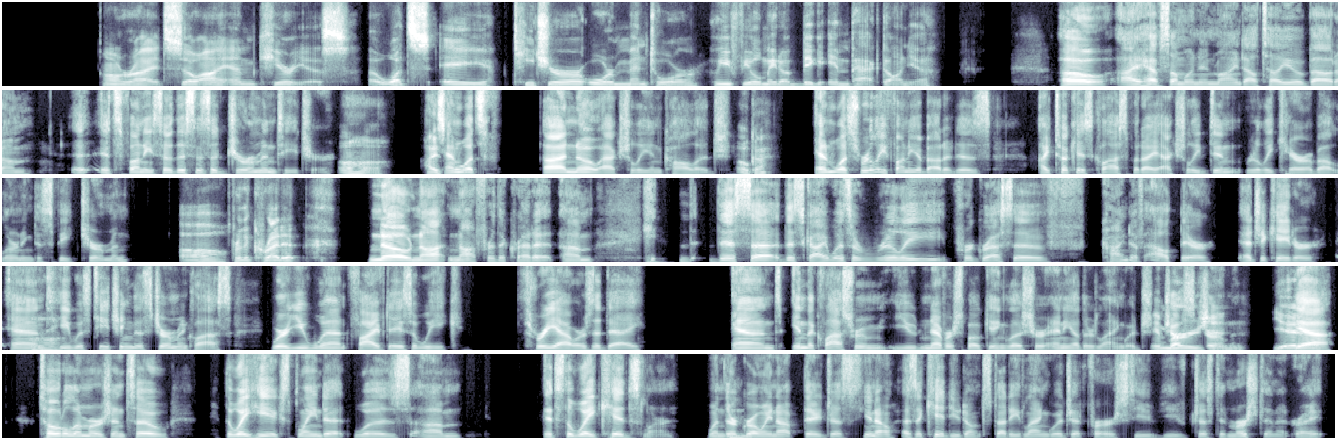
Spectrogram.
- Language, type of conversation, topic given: English, unstructured, Who is a teacher or mentor who has made a big impact on you?
- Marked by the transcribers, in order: chuckle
